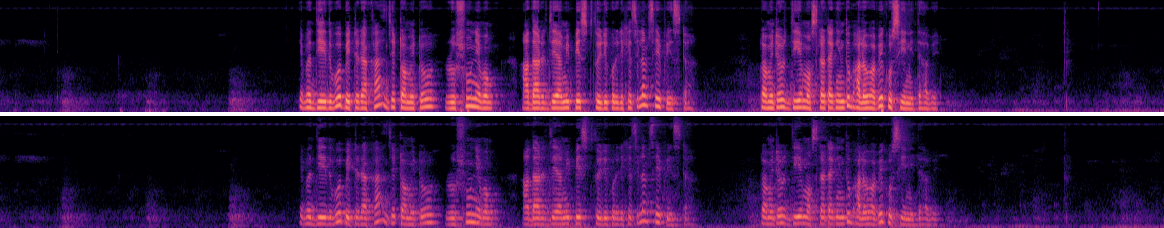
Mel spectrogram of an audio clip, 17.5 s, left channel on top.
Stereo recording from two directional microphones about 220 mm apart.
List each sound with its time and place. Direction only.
4.5 s a woman's voice: 50° left (ahead or behind)
11.3 s a woman's voice: 45° left (ahead or behind)
16.0 s a sound: 45° left (ahead or behind)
